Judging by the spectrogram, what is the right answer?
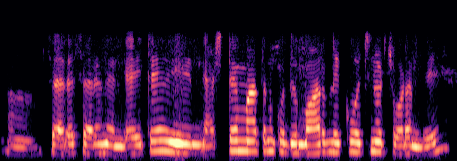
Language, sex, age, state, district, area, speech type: Telugu, male, 30-45, Andhra Pradesh, Vizianagaram, rural, conversation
